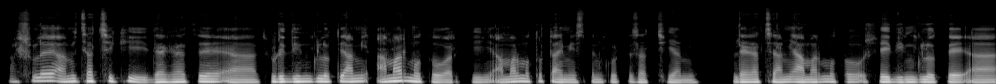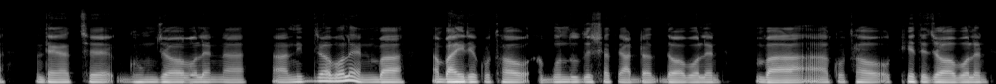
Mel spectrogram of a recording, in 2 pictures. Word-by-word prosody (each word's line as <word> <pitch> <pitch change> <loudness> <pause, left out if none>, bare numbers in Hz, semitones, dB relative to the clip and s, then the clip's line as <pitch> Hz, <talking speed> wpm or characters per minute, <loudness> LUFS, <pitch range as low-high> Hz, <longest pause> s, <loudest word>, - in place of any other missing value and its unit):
আসলে 160 +6 -3 0.2
আমি 130 +2 +3
চাচ্ছি 145 0 +2
কী? 150 - 0 0.3
দেখা 115 0 +3
যাচ্ছে 120 +2 +1 0.3
আ - - +1 0.3
ছুটির 125 0 +2
দিনগুলোতে 130 0 +3
আমি 140 +2 +2 0.2
আমার 150 +5 +6
মতো 120 -3 0
আরকি 105 0 -8 0.2
আমার 120 +4 +1
মতো 130 0 -3
টাইম 110 -2 +1
স্পেন্ড 110 -1 -7
করতে 110 +2 -7
চাচ্ছি 105 +3 -5
আমি। 100 0 -5 0.5
দেখা 115 -1 +4
যাচ্ছে 115 +1 -3
আমি 120 +1 0
আমার 115 +1 +1
মতো 120 -1 -4 0.3
সেই 115 -1 +4
দিনগুলোতে 110 0 +1 0.2
আ - - 0 0.6
দেখা 105 -1 +2
যাচ্ছে 105 +2 -5 0.4
ঘুম 110 0 0 0.2
যাওয়া 110 -1 +2
বলেন, 110 0 -1
অ্যা 105 - -3 0.4
আ - - -3 0.2
নিদ্রা 150 +6 +1
বলেন 165 -5 +5 0.2
বা 110 0 +4 0.4
আ - - 0
বাইরে 115 0 +7
কোথাও 110 -1 0 0.2
আ - - -12
বন্ধুদের 110 -1 0
সাথে 110 +1 -4
আড্ডা 105 0 -4 0.2
দেওয়া 105 -2 +1
বলেন 105 0 -1 0.5
বা 100 -1 +4 0.6
কোথাও 110 -1 -1 0.3
খেতে 120 -3 +1
যাওয়া 105 -2 +4
বলেন। 105 0 +1
115 Hz, 155 wpm, -20 LUFS, 110-125 Hz, 0.6 s, বাইরে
